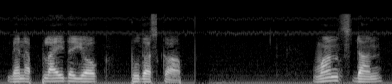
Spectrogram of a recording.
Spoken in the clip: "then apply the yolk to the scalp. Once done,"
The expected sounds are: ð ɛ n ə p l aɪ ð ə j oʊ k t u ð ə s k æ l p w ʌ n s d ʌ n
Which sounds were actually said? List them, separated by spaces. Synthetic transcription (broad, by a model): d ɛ n ə p l aɪ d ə j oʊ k t u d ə s k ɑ p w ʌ n s d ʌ n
